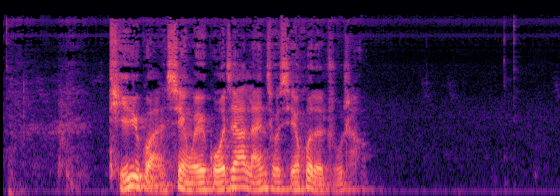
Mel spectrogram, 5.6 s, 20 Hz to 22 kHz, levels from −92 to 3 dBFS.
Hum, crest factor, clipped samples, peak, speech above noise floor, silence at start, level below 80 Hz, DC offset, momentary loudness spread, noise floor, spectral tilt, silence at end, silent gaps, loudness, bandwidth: none; 16 dB; under 0.1%; -2 dBFS; 43 dB; 0.1 s; -54 dBFS; under 0.1%; 14 LU; -59 dBFS; -5 dB/octave; 2 s; none; -15 LUFS; 16.5 kHz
